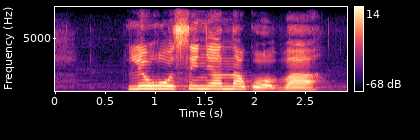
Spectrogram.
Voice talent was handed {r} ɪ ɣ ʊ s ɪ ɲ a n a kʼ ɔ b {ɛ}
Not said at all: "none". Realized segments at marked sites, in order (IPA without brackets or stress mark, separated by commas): l, a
